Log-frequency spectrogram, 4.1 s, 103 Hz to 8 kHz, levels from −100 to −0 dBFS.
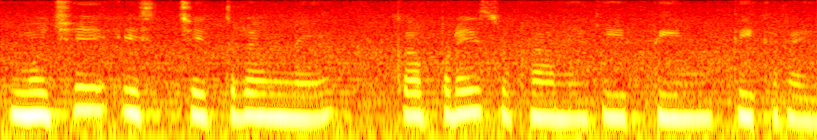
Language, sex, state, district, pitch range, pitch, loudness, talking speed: Hindi, female, Madhya Pradesh, Dhar, 205-225 Hz, 215 Hz, -14 LUFS, 145 wpm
